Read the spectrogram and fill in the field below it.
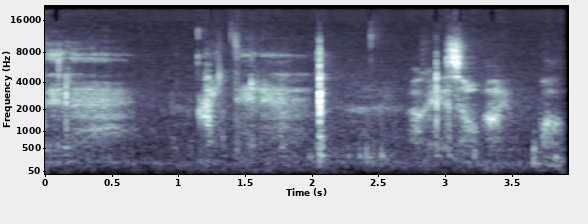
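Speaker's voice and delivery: very quiet, breathy whisper, barely audible. Speaking at half past two while the family sleeps, whispering. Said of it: "I'm whispering. Because my family's asleep".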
